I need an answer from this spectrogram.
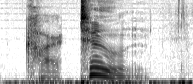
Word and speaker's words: cartoon: This would not apply to a word like cartoon because of the emphasis, just like Italian.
